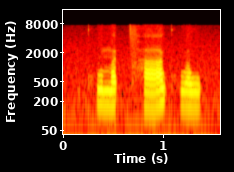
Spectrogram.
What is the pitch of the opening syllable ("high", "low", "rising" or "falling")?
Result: low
